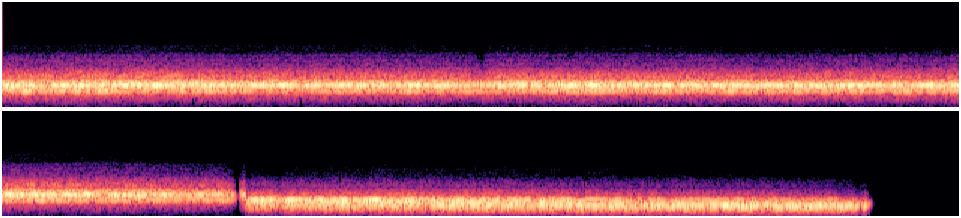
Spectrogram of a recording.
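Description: Cello sustaining a steady, hissing band of bowed sound in the middle register. About eight seconds in it switches abruptly to a lower, darker band.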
